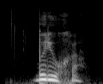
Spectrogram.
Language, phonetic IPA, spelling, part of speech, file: Russian, [ˈbrʲuxə], брюхо, noun, Ru-брюхо.ogg
- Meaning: 1. belly 2. paunch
